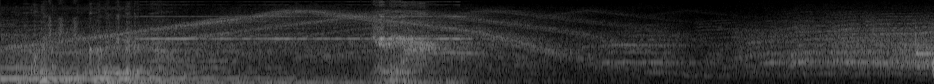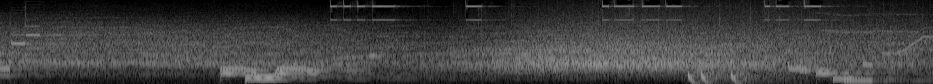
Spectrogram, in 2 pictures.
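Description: Electronic sci-fi synthesizer intro: sweeping tones glide up and down over a low drone for the first few seconds. After a quieter stretch, short stepped synth notes and a swelling hiss build up in the second half.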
